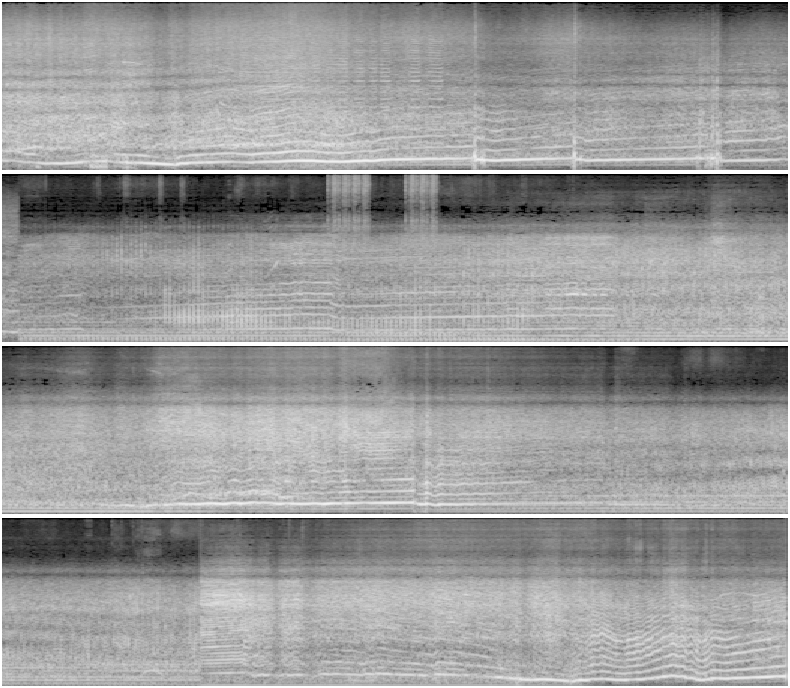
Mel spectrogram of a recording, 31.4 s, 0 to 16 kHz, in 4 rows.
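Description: Rally cars driven flat out on a special stage, among them a Škoda Fabia S2000 with its 2.0-litre four-cylinder engine: the engine note climbs through the gears with sharp drops at each shift, dips as the driver lifts or brakes for a corner, then picks up again. The sound breaks off and restarts twice as one car gives way to another.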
